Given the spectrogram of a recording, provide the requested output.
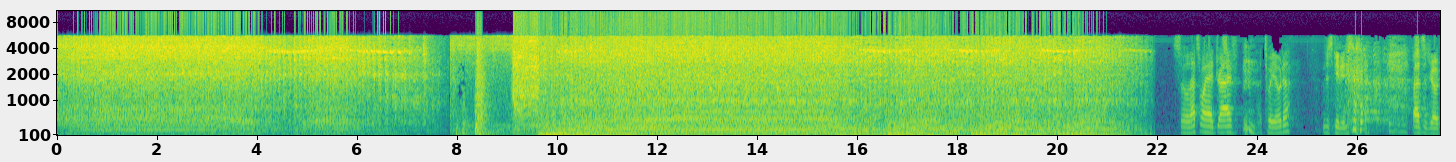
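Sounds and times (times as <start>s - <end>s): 
engine idling roughly, misfiring on only half its cylinders: 0.0s - 7.2s, 9.1s - 22.0s
speech: 22.9s - 27.6s
laughter: 25.7s - 27.2s.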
